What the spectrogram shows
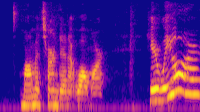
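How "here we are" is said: acted, forced cheery tone, very high and raised. Narrator reading Mama's words as they arrive at Walmart, in a fakey bright voice. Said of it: "she said in a fakey bright voice".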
